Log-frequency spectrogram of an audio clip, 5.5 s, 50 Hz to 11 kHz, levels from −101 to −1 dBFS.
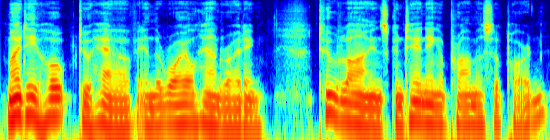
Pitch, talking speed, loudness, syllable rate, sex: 100 Hz, 175 wpm, -20 LUFS, 4.9 syllables/s, male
